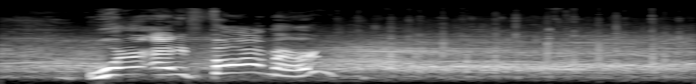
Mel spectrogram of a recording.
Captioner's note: graduates applauding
